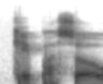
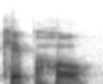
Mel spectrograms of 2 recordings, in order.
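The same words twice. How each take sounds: First: The s is said as a clear hiss. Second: The s is replaced by breathy air.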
